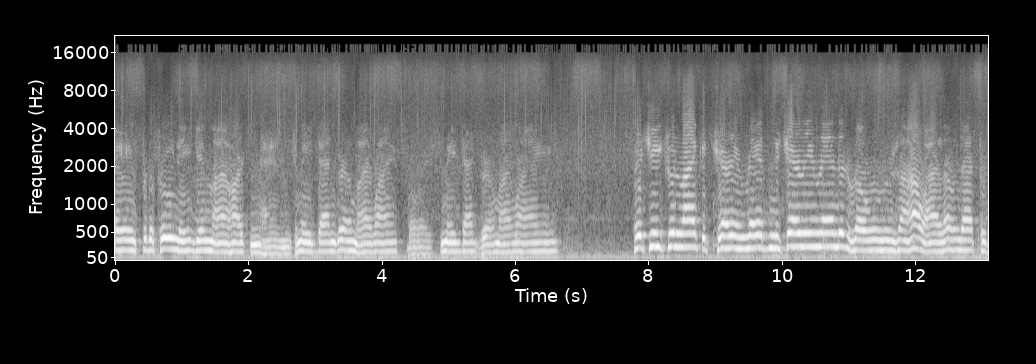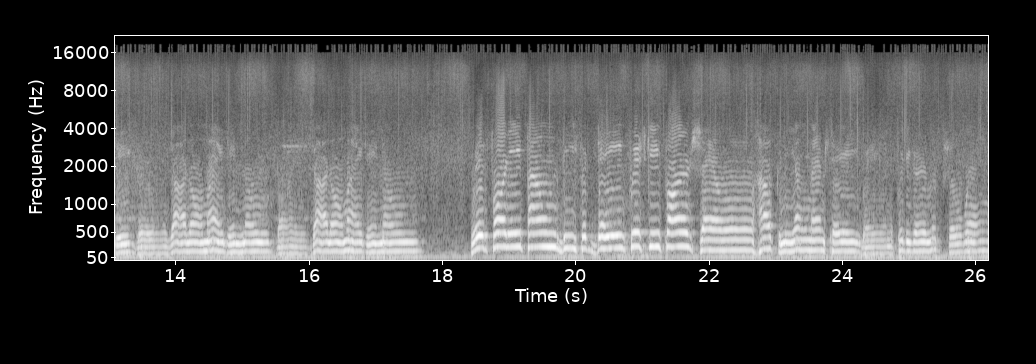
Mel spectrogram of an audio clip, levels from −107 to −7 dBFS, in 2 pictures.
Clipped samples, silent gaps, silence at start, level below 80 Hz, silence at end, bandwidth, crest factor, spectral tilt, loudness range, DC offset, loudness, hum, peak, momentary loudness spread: under 0.1%; none; 0 s; -32 dBFS; 0 s; 19 kHz; 14 dB; -7 dB/octave; 4 LU; under 0.1%; -16 LUFS; none; -2 dBFS; 8 LU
